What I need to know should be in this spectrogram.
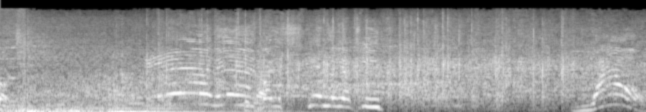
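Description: A studio audience cheers and applauds.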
